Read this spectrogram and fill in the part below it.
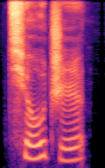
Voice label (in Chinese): "求职", Chinese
